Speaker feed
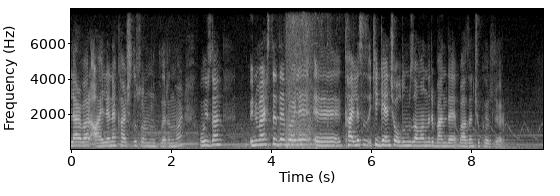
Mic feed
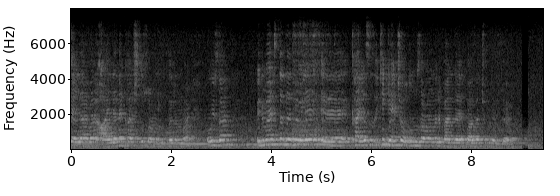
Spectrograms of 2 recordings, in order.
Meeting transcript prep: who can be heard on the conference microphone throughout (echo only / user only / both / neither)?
echo only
